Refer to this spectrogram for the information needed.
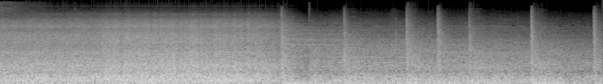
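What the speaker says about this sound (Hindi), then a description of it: "देखिए, बाढ़ का पानी कैसे घरों की दहलीज को लांघता और रिहायशी इलाकों को चीरता हुआ आगे बढ़ रहा है।" Floodwater in Sikkim rushes through residential streets and over house thresholds as a loud, continuous roaring wash, with a few sharp clicks toward the end.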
